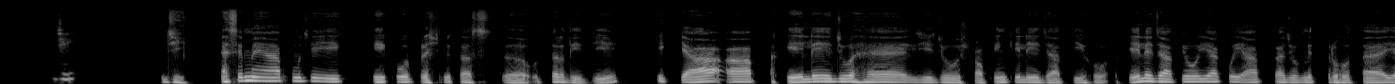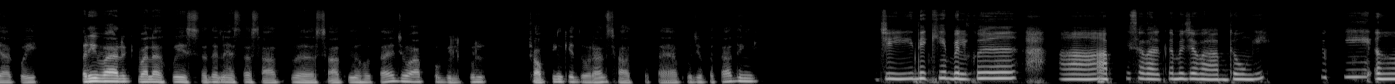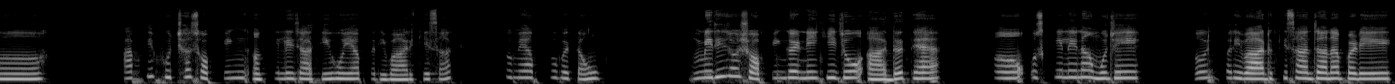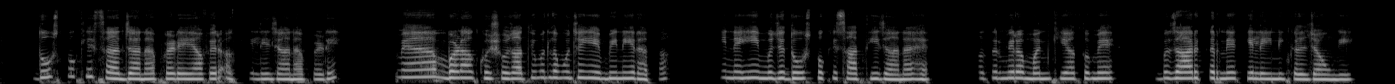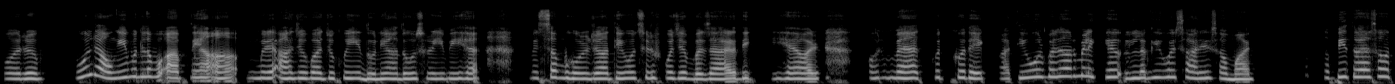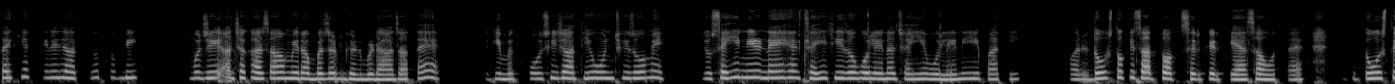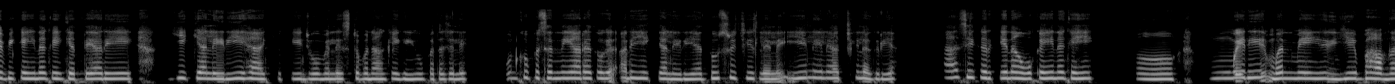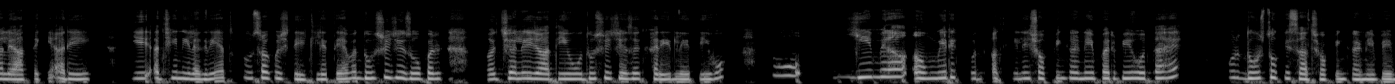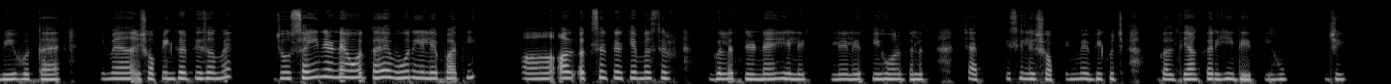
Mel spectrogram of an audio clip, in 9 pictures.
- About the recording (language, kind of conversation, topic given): Hindi, advice, शॉपिंग करते समय सही निर्णय कैसे लूँ?
- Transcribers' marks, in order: in English: "शॉपिंग"; in English: "शॉपिंग"; in English: "शॉपिंग"; in English: "शॉपिंग"; in English: "लिस्ट"; in English: "शॉपिंग"; in English: "शॉपिंग"; in English: "शॉपिंग"; in English: "शॉपिंग"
